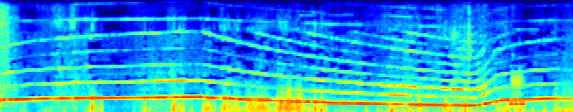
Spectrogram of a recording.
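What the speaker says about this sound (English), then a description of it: "All right, turn your siren off." A police car siren wails close and loud, one long sweeping tone that slowly falls and then jumps back up, over road noise with no talk.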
